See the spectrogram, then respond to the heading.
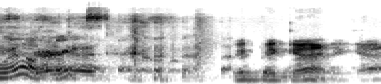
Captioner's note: laughs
